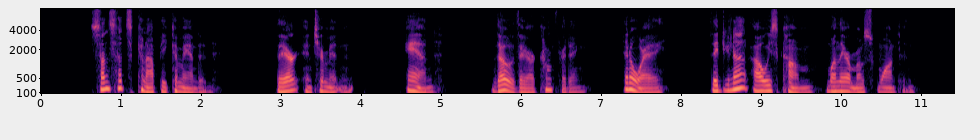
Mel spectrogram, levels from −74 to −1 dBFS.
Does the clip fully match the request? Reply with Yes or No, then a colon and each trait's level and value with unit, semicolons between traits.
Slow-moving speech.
Yes: slow, 130 wpm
